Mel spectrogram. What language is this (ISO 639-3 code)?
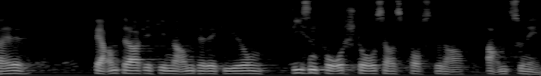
gsw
